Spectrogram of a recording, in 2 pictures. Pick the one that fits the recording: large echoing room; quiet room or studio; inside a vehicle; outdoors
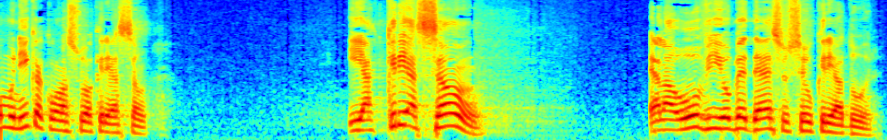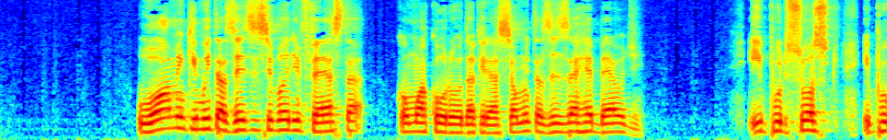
large echoing room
